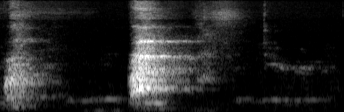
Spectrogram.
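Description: A dog barks twice in sharp, loud bursts close by, with quieter whines in between and a final short yelp at the end.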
